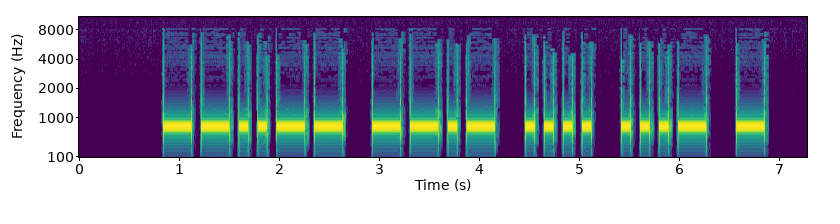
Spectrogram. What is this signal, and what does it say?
Morse code, heard as a keyed tone, about 13 wpm, 800 Hz. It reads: ,QHVT
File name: LEZIONI / 10 SIGNS / 10D COMA 12wpm 2544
